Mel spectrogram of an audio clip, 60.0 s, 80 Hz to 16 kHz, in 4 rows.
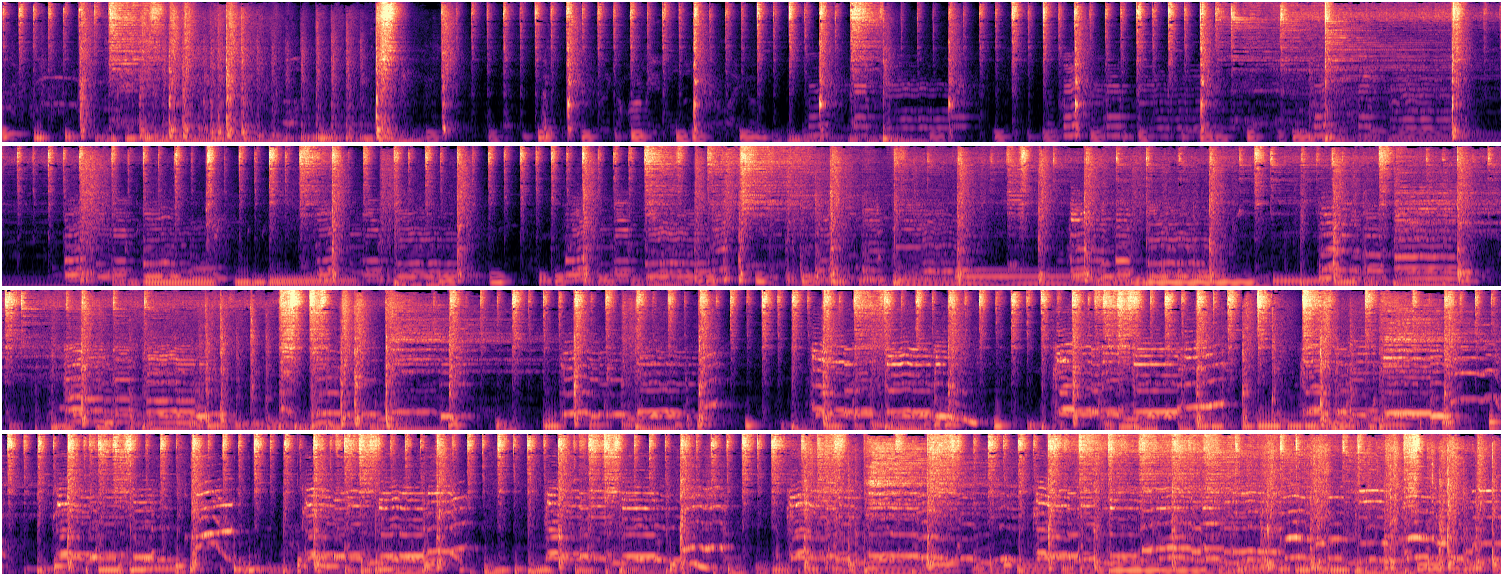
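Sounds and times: electric bass notes: 0.0s - 59.9s
electric guitar: 0.0s - 59.9s.

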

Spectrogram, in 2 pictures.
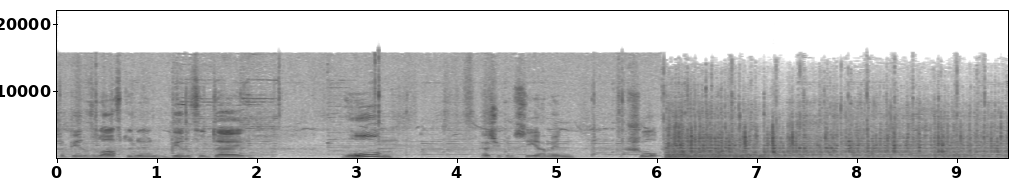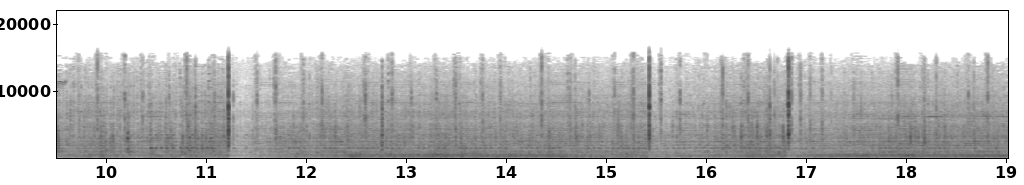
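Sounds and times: wheels rolling on gravel: 0.0s - 19.0s.

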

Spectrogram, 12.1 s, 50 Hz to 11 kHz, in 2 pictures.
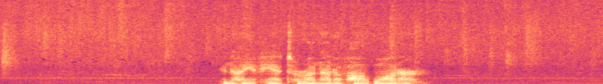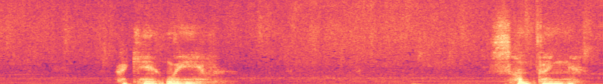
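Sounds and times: shower water spraying: 0.0s - 12.0s.

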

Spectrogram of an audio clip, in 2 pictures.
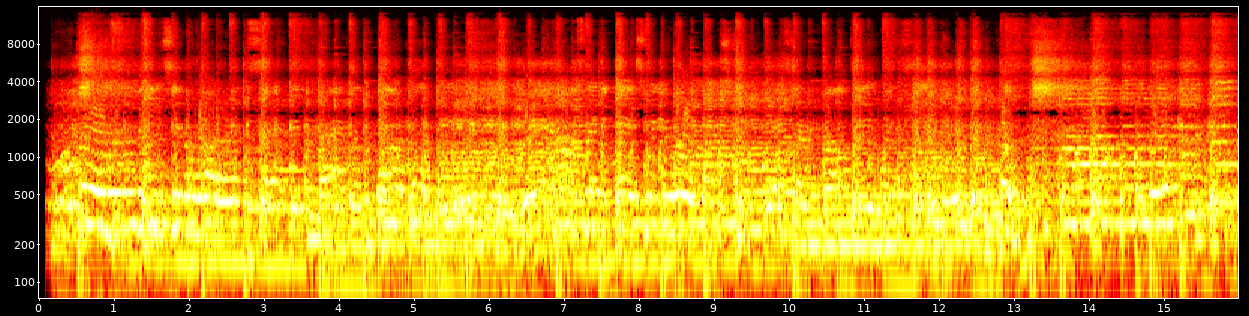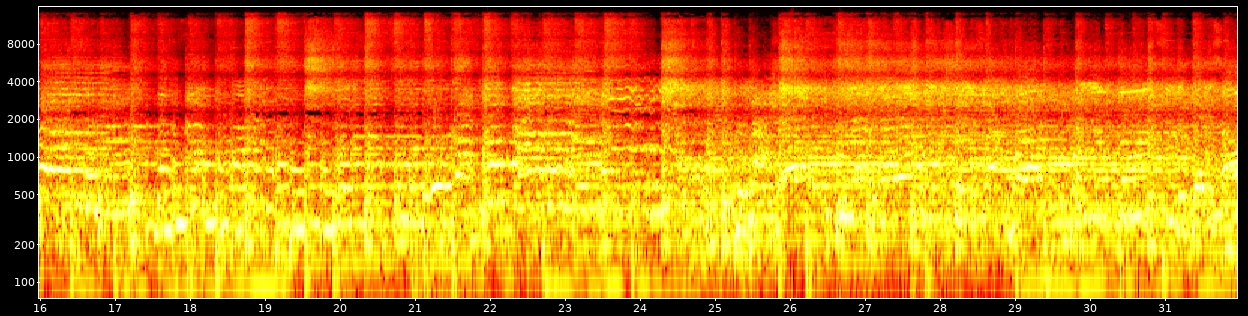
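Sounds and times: drum kit: 0.1s - 31.9s
electric guitar: 0.1s - 31.9s
live rock band playing loud: 0.1s - 31.9s
man singing into a microphone: 0.1s - 31.9s.

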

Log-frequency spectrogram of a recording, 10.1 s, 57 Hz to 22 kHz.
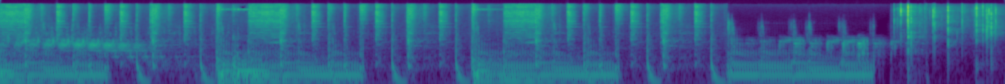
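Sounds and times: low bass note: 0.0s - 1.6s.

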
